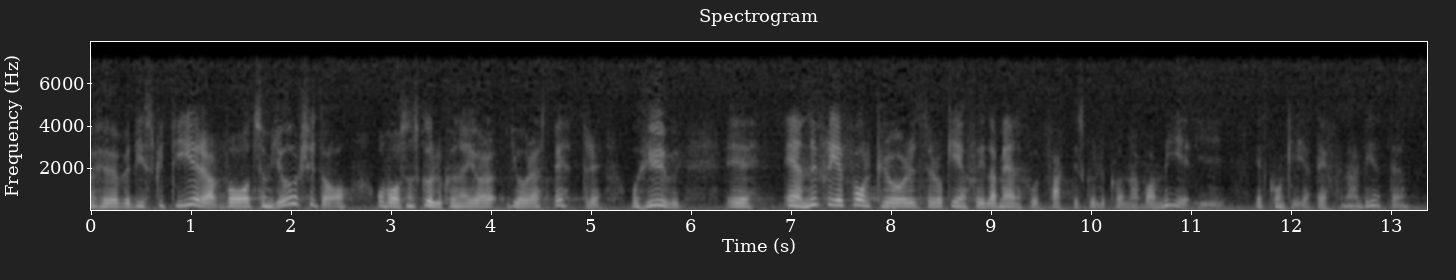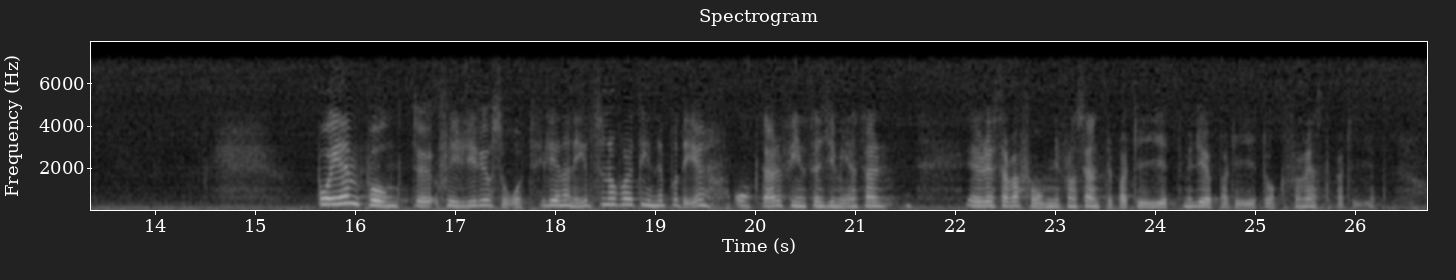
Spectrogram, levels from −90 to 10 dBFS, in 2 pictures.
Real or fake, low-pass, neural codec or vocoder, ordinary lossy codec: fake; 7.2 kHz; codec, 16 kHz in and 24 kHz out, 1 kbps, XY-Tokenizer; none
